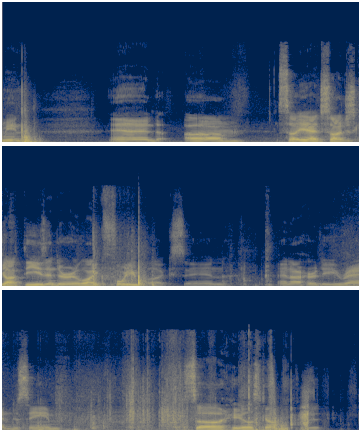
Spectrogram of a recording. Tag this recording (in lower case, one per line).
inside a small room
speech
